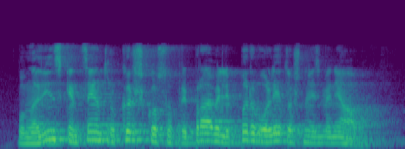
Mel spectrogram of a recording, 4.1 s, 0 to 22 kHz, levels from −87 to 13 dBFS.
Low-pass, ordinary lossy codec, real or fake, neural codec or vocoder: 7.2 kHz; none; real; none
